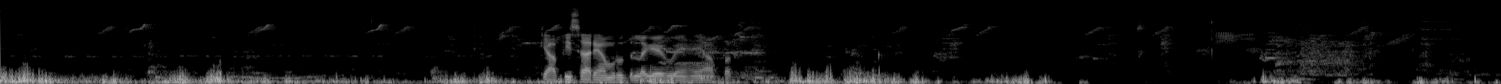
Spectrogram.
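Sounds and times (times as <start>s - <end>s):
bird chirping: 0.0s - 8.1s
low rumbling on microphone: 0.0s - 10.8s, 12.3s - 15.0s.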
